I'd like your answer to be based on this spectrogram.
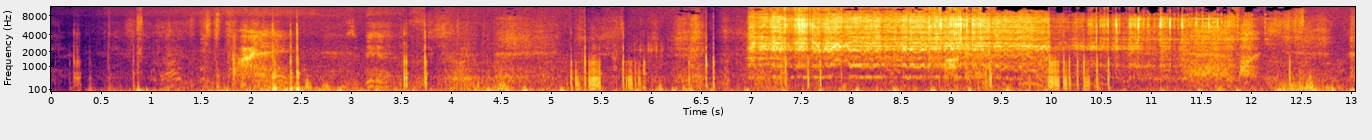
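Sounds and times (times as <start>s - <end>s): wind rumbling on microphone: 0.0s - 13.0s
fishing reel drag buzzing: 7.0s - 12.2s
quick reel clicks: 7.0s - 12.2s.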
